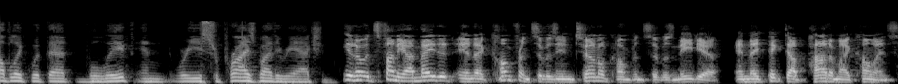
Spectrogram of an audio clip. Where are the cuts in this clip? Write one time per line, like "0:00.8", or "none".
0:01.3
0:03.4
0:05.6
0:06.7
0:07.3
